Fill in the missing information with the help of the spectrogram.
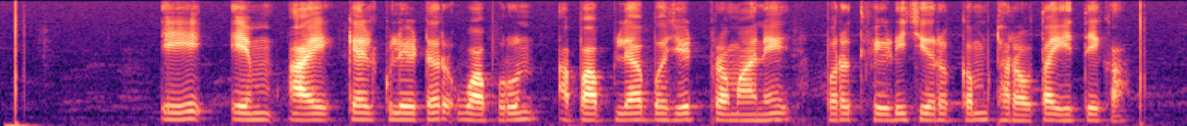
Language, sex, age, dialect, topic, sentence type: Marathi, male, 18-24, Standard Marathi, banking, question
